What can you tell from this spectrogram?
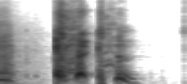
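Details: Adult news announcer coughs during a broadcast: a brief run of two or three harsh coughs, the later ones voiced and throaty, separated by short silences; a coughing fit.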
